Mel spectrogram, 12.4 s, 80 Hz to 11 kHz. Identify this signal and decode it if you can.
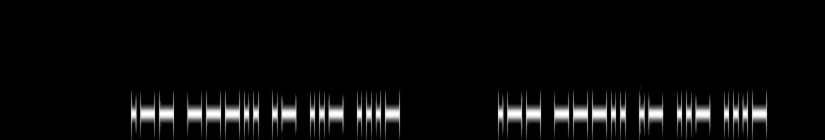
Morse code, heard as a keyed tone, about 17 wpm, 700 Hz. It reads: W8AUV W8AUV
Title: USA Call Signs - 5 Characters - Repeated 2x - 17wpm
